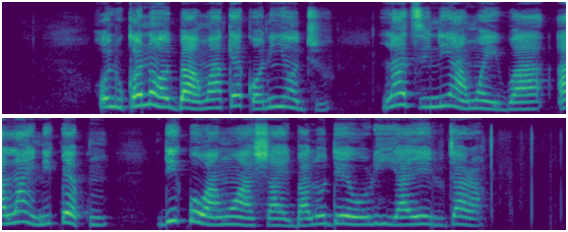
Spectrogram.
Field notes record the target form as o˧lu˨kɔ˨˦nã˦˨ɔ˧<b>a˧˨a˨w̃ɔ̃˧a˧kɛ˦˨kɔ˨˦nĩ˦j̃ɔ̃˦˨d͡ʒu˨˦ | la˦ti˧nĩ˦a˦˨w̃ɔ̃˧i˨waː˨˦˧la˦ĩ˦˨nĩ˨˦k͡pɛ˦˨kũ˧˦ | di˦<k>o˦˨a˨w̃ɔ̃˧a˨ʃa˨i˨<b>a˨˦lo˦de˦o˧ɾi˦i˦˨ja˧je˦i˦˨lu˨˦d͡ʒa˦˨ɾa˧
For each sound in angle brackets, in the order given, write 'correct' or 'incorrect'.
incorrect: ɡ͡b, incorrect: k͡p, incorrect: ɡ͡b

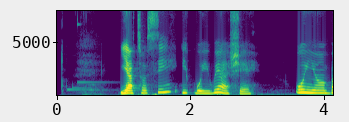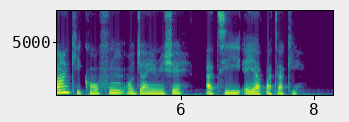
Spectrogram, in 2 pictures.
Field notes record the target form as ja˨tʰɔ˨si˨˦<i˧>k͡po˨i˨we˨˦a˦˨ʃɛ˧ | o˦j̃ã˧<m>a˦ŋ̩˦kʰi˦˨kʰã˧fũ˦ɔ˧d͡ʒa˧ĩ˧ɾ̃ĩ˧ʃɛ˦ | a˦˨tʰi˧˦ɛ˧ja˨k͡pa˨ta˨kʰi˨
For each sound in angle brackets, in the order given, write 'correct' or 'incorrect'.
correct, incorrect: b

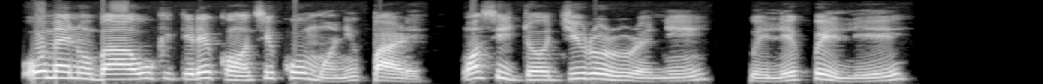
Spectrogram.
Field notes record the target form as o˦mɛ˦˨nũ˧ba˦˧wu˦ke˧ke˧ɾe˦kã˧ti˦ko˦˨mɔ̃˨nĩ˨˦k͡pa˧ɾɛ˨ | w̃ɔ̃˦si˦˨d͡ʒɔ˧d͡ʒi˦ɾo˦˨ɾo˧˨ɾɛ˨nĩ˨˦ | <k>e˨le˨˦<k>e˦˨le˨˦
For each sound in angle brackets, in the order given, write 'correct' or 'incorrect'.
incorrect: k͡p, incorrect: k͡p

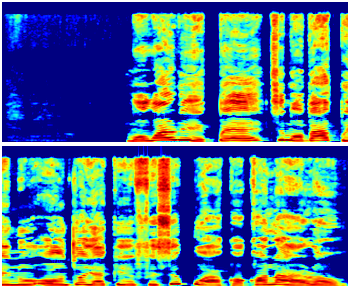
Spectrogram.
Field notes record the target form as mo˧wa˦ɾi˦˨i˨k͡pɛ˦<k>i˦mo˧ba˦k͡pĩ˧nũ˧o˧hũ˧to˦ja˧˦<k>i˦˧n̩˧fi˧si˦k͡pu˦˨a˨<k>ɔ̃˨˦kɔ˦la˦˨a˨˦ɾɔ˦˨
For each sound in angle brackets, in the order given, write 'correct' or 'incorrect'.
incorrect: t, correct, correct

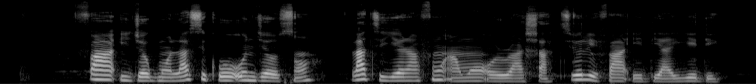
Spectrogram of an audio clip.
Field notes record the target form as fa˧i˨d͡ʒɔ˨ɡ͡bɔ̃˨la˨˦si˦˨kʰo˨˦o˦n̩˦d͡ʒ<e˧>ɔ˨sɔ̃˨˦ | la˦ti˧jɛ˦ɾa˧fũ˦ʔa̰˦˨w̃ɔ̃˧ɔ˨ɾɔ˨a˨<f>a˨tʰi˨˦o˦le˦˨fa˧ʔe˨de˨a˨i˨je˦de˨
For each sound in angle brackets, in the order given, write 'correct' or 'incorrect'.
incorrect: ɛ˧, incorrect: ʃ

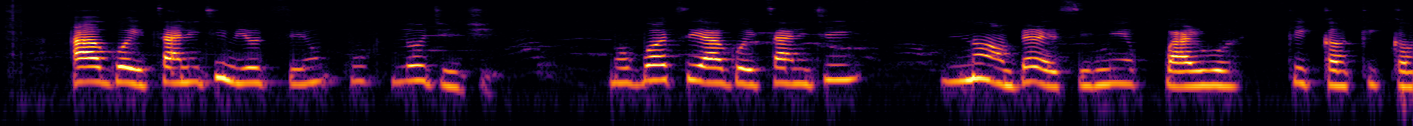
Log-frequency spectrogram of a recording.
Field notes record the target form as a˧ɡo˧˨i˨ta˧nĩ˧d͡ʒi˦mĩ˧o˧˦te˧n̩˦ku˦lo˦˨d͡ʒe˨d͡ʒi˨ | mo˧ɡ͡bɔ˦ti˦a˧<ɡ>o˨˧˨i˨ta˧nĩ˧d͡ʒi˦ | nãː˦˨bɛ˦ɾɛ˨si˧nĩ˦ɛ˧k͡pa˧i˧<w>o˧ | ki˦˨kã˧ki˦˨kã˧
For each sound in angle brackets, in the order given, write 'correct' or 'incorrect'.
correct, correct

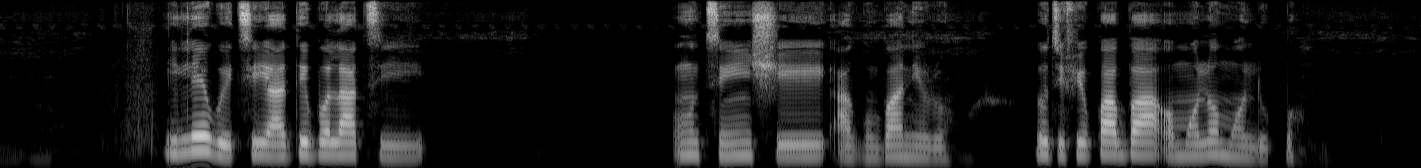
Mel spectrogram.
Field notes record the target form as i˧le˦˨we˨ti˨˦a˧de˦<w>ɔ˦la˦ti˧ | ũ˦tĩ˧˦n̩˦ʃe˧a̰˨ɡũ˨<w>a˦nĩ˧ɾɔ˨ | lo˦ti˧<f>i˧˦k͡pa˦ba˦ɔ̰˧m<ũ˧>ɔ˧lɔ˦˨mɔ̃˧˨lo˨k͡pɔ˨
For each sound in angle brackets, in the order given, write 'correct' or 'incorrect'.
incorrect: b, incorrect: b, correct, incorrect: ɔ̃˧

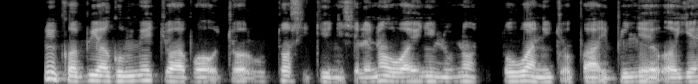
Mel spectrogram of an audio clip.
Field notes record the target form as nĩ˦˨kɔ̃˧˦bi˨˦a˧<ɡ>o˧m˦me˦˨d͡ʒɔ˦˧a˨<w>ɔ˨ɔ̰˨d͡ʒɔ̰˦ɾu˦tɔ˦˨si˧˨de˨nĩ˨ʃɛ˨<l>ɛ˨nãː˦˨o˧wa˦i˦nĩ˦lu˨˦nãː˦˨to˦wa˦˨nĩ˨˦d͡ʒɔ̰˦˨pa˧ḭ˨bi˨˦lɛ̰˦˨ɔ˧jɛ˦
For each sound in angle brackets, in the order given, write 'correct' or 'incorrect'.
correct, incorrect: b, correct

